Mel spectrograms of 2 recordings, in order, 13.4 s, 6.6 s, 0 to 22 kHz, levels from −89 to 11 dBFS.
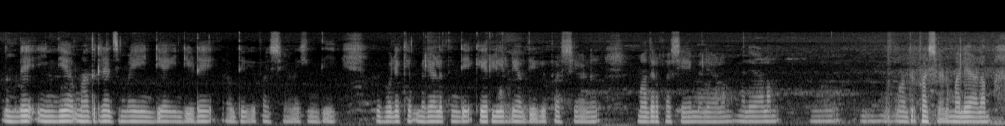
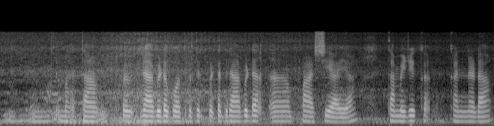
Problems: none marked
